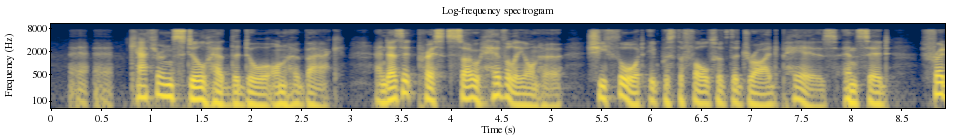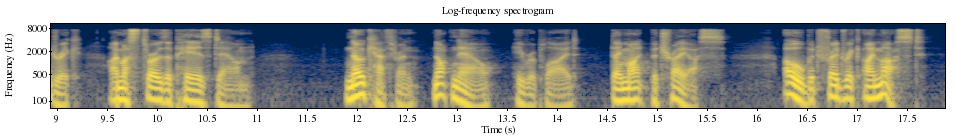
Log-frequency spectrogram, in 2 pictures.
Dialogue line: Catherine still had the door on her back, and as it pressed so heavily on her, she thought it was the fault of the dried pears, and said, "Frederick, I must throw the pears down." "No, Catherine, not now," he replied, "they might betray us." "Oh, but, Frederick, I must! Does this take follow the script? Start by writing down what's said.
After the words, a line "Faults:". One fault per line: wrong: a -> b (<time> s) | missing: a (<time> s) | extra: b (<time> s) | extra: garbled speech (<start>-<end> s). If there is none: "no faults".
Catherine still had the door on her back, and as it pressed so heavily on her, she thought it was the fault of the dried pears, and said, "Frederick, I must throw the pears down." "No, Catherine, not now," he replied, "they might betray us." "Oh, but, Frederick, I must!
Faults:
no faults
